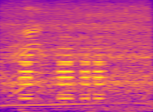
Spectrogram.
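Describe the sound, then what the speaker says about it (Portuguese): Car horn in GTA San Andreas Definitive Edition, three short honks in quick succession, fairly close and clear over a low engine drone. "Qual que é o botão de buzina aqui?"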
